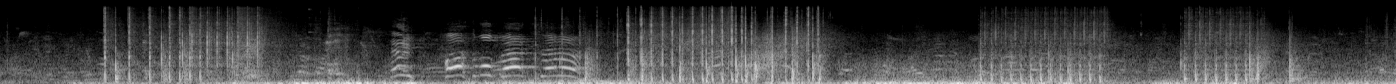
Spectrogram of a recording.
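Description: Paintball markers fire in rapid bursts of pops.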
